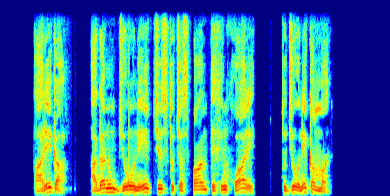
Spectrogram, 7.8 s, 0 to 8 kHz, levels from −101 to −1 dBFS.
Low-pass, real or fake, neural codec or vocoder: 7.2 kHz; fake; vocoder, 44.1 kHz, 128 mel bands every 512 samples, BigVGAN v2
